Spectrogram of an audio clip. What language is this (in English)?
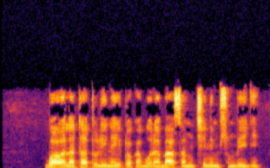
Swahili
